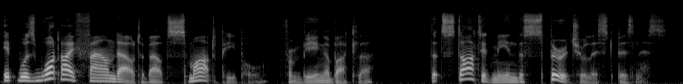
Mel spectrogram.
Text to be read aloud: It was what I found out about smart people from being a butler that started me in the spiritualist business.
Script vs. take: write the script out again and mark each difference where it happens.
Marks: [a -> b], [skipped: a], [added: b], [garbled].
It was what I found out about smart people from being a butler that started me in the spiritualist business.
